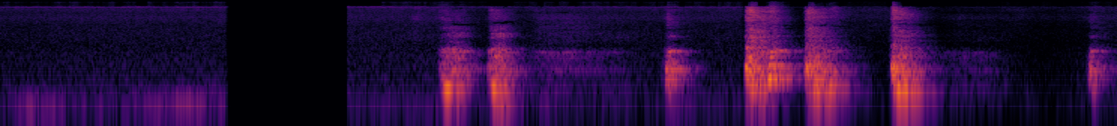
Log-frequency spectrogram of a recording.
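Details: Young woman during a live stream: six or seven short, dry cough and throat-clearing bursts in uneven groups, quiet room.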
